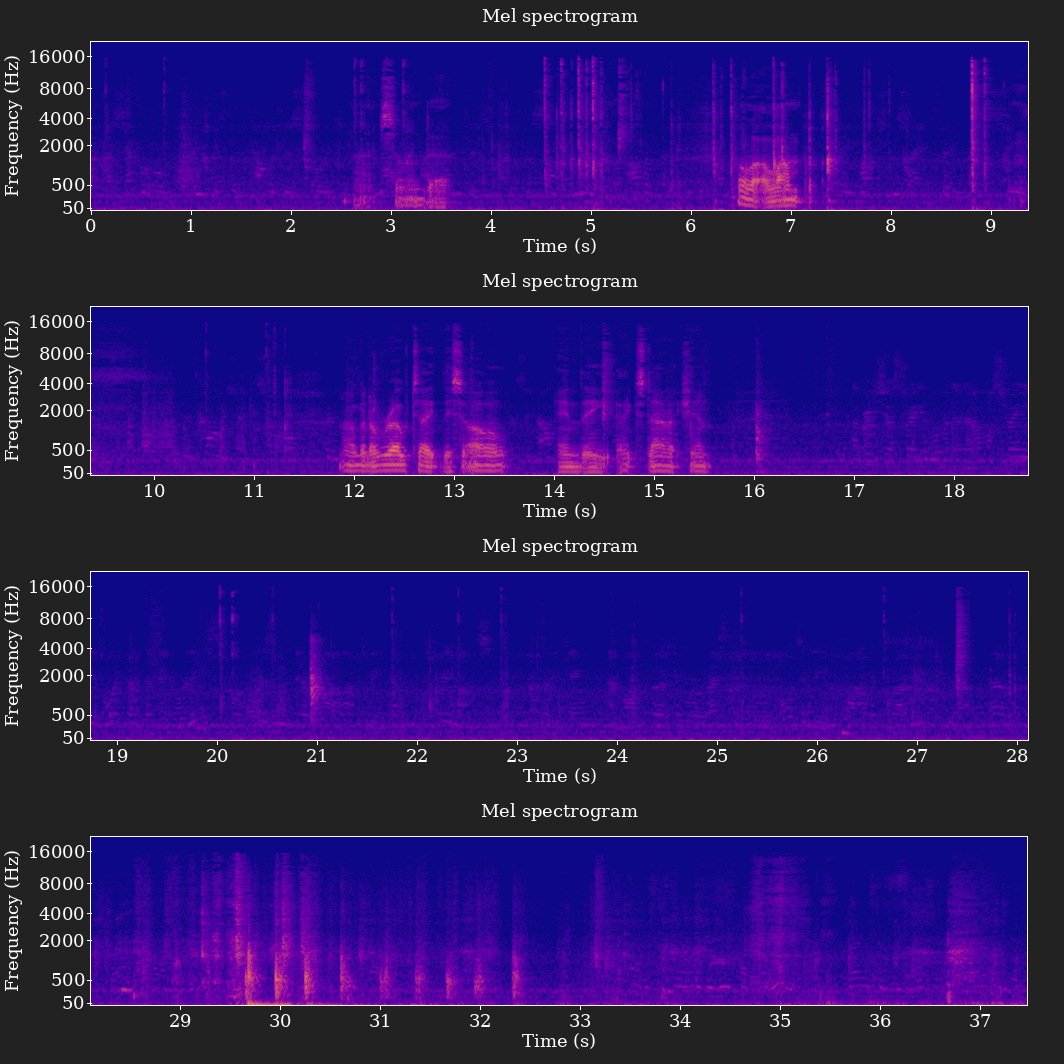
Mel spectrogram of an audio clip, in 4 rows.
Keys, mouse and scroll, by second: 0.5 middle click, 2.5 click, 2.9 click, 4.3 BackSpace, 4.5 BackSpace, 4.6 BackSpace, 4.8 BackSpace, 6.0-7.1 typing, 8.6 Return, 10.9 middle click, 12.8 r, 13.0-16.0 middle drag, 15.1 x, 19.9-21.0 drag, 21.5 middle click, 21.8-22.2 scroll down 3, 22.6 middle click, 23.0-24.9 scroll up 1, 25.3 scroll down 1, 26.4 middle click, 28.0-31.6 middle drag.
